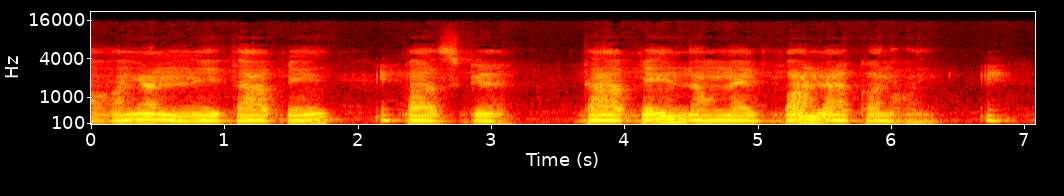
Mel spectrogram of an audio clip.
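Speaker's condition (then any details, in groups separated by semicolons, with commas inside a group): Traumatic brain injury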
